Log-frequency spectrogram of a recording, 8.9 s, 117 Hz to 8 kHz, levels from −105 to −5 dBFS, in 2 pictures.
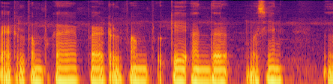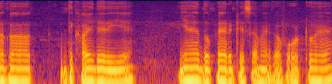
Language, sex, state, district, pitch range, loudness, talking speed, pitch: Hindi, male, Bihar, Vaishali, 115-130 Hz, -19 LUFS, 150 wpm, 125 Hz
